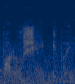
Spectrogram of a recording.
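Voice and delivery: unvoiced whisper of the blessing. Shown as a demonstration. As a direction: hush it like a secret prayer. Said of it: "Why don't we whisper it?".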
